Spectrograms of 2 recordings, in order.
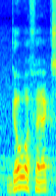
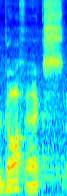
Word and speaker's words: GoFX: So GoFX or GoffEx, I don't know what we're calling it yet. I think people are going to go with GoffEx because it's less syllables.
